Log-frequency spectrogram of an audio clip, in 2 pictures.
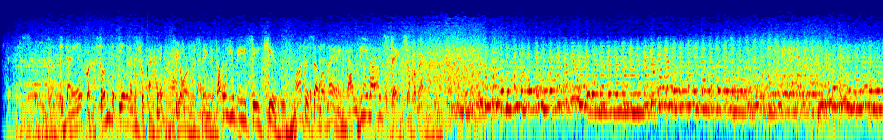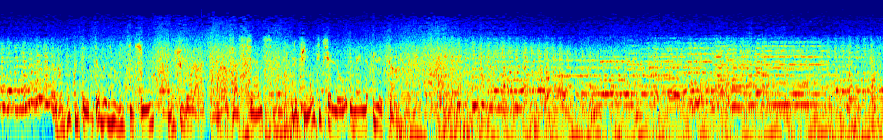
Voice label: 9330 kHz, francese; WBCQ World's Last Chance; Degen DE 1103; filo 5m indoor; St. Ursen

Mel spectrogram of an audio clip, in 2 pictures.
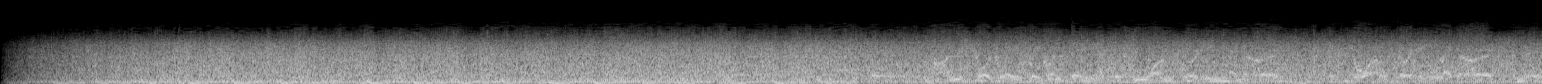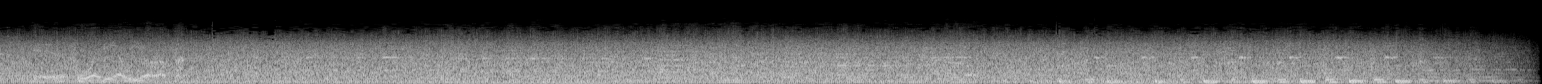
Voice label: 6130 kHz inglese; Radio Europe; Degen DE 1103; telescopica indoor; St. Ursen

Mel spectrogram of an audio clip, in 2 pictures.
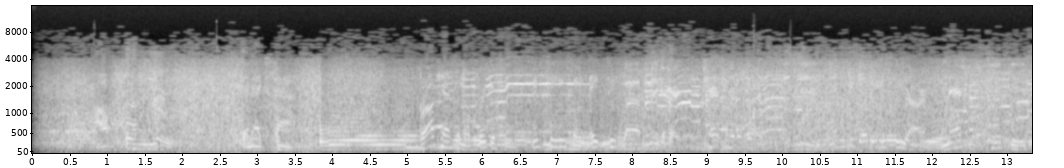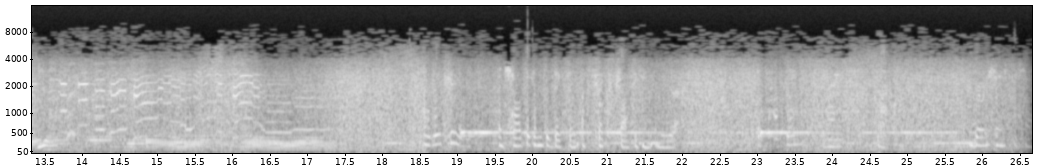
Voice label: WWCR, 15825 kHz, inglese; Nashville; Degen DE 1103; filo 5m indoor; St. Ursen

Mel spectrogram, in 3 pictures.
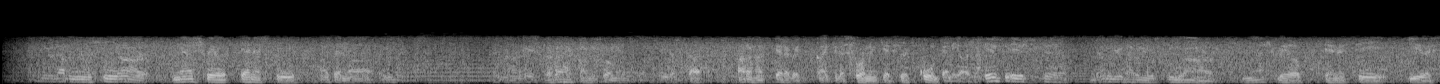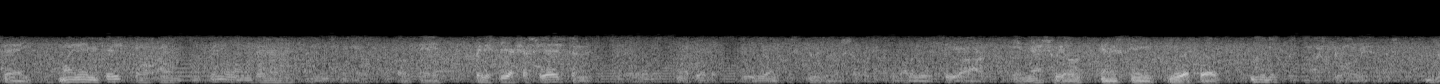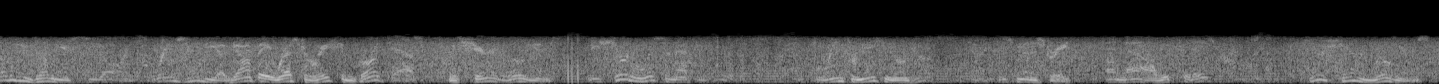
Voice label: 15825 inglese; WWCR

